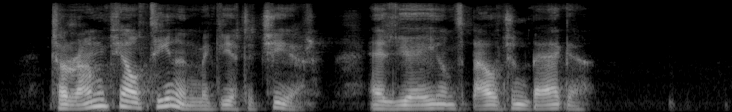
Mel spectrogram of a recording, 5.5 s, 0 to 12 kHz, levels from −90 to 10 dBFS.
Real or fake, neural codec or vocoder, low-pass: fake; codec, 44.1 kHz, 7.8 kbps, Pupu-Codec; 10.8 kHz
